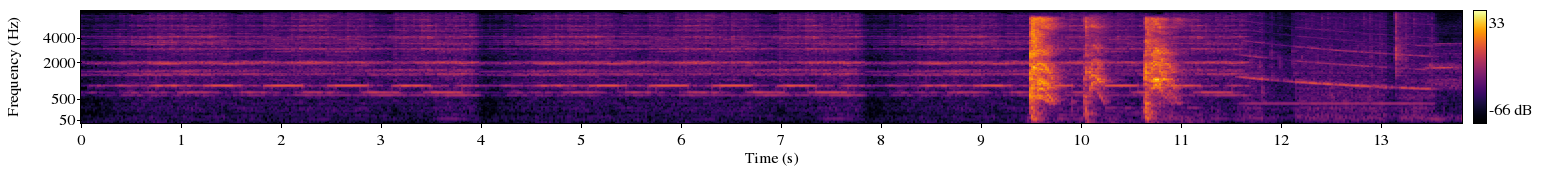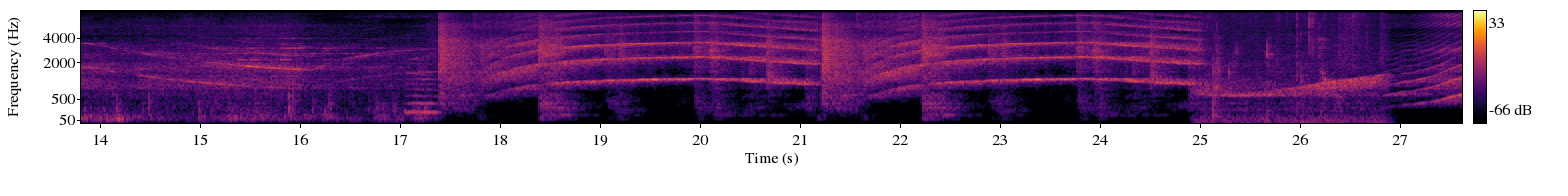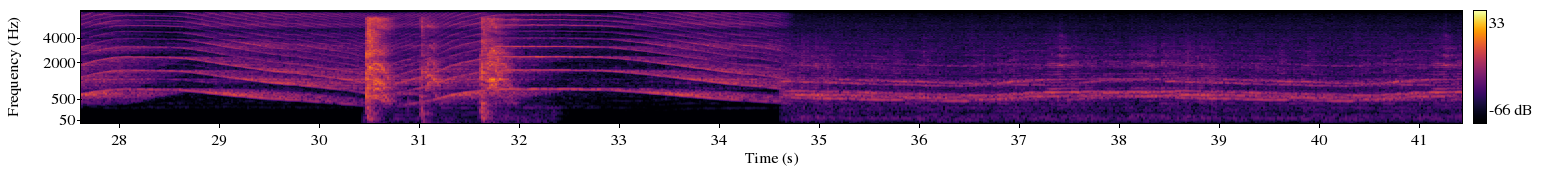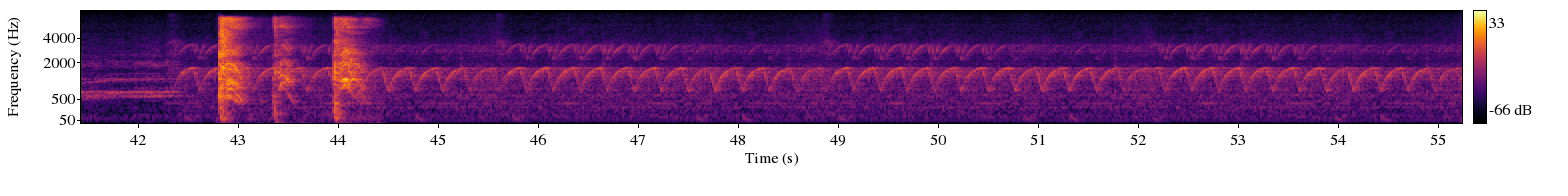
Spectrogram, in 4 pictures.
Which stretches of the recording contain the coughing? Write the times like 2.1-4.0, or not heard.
9.5-11.0, 30.4-32.0, 42.8-44.4.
